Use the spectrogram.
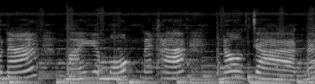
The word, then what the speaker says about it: ไม้ยมก: กัน เรื่อง ไม้ ยมก นะ คะ อ่าน ว่า ไม้ ยมก นะ คะ เครื่อง หมาย นี้ นะ คะ อ่าน ว่า ไม้ ยมก นะ คะ อ่าน ออก เสียง ตาม คุณ ครู นะ คะ ไม้ ยมก นะ คะ อ่ะ หลัก การ ใช้ ไม้ ยมก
